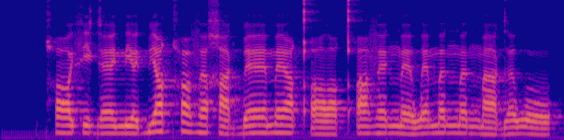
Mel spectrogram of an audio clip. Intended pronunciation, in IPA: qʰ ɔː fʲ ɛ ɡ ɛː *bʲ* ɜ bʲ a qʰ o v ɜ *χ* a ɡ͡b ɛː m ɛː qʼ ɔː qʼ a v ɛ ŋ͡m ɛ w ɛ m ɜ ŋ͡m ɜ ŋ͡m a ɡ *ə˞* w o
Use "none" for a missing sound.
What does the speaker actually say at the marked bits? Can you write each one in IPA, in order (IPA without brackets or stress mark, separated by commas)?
mʲ, χ, ɜ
